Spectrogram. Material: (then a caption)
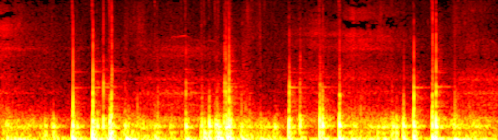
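Rubber. An orange, hand-sized, squishy soft rubber spiky puffer ball is rubbed and squeezed with fingertips and palms while its spikes are brushed. This produces irregular soft squishes, rubbery squeaks and short dull pops over a low, muffled rustle.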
